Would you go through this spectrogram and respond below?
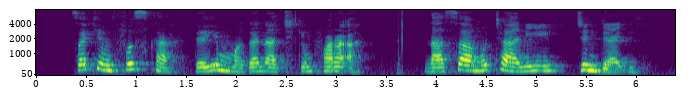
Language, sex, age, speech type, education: Hausa, female, 15-29, spontaneous, tertiary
